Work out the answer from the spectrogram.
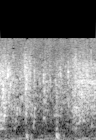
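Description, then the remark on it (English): Heavy water sloshing and splashing, with two deeper surges as the great elephant Tila is ridden into a river in India on a sunny day for a scrubbing, over a steady wash of moving river water. “and so he rode the great elephant into the river for a scrubbing.”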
